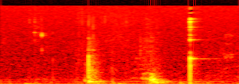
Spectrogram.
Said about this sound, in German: Prost. ähm, und äh, zweitens Prost, würde ich sagen, wenn ich, Stößchen.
